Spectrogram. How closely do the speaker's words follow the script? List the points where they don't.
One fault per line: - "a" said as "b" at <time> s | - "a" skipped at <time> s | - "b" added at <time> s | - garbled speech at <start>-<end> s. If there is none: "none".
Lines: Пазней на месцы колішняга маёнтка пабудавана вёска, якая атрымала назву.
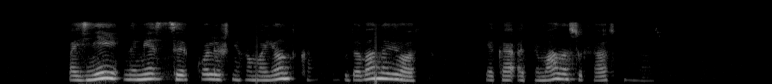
- "сучасную" added at 5.8 s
